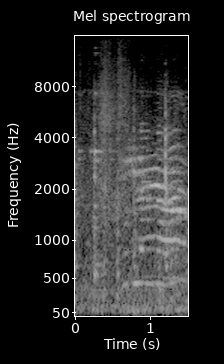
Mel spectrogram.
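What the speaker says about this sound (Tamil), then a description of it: "ஏம்மா நம்ம பூனை இப்படி கத்துது?" A cat that is about to give birth meows in a short, faint, drawn-out cry with low background noise.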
